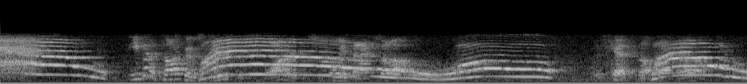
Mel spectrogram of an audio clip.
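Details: Hostile female pet cat, indoors while being cat-sat, objecting to a visitor: repeated harmonic-rich yowls, each swelling and bending downward, about four long cries with brief breaks in a small room.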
